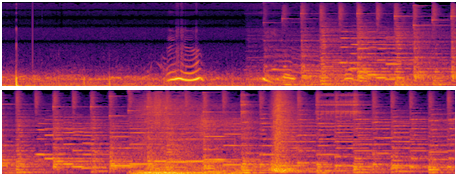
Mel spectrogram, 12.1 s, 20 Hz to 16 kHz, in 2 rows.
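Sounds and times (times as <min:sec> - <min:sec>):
muffled underwater rumble: 0:00.0 - 0:03.8.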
